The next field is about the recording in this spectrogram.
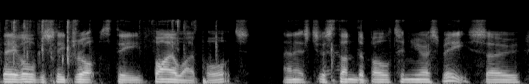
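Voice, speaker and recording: Mellow-voiced man chatting about tech. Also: on the low side, level tone, moderate pace, a little hiss or hum. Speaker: podcast co-host. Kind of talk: casual tech chat.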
